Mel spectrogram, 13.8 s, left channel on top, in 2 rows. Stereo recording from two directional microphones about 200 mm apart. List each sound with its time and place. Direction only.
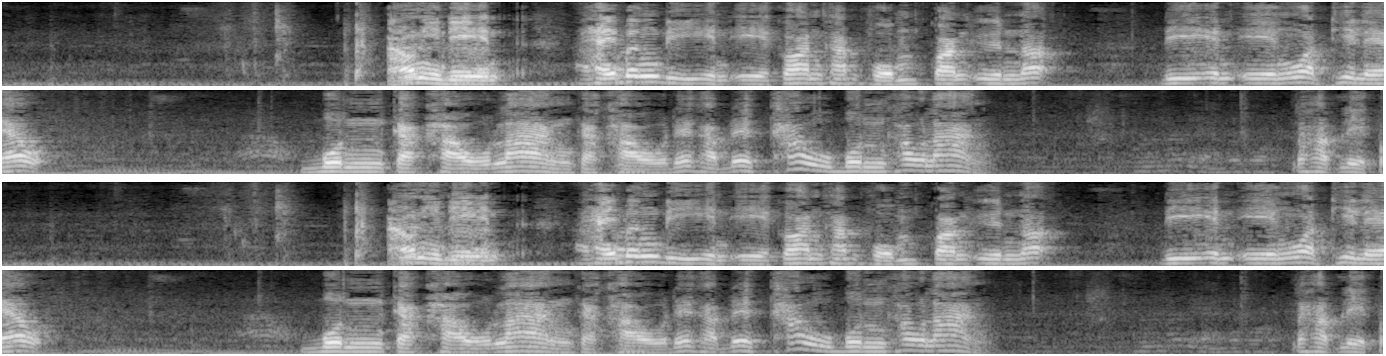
1.9 s speech: 30° left (ahead or behind)
2.9 s a man's voice: 10° left (ahead or behind)
4.1 s speech: 15° left (ahead or behind)
8.4 s speech: 10° left (ahead or behind)
13.4 s a man's voice: 5° left (ahead or behind)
